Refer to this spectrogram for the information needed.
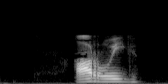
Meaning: lively, cheerful
- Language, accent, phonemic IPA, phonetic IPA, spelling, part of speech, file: Armenian, Eastern Armenian, /ɑˈrujɡ/, [ɑrújɡ], առույգ, adjective, Hy-առույգ.ogg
